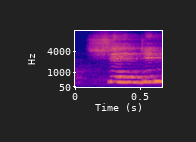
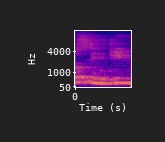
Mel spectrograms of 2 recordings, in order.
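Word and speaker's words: St. John: Novel में स्टेफन जॉन को शिंजिन कहकर प्रोनाउंस किया गया है, ठीक है। एक निकनेम होता है ना हर एक इंसान का, वैसे ही स्टेफन जॉन को सिंजिन कहकर प्रोनाउंस किया गया है, यानी कि इनके नाम को नोवेल में सिंजिन बोला गया है।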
